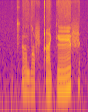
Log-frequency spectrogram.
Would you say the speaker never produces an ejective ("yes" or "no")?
no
